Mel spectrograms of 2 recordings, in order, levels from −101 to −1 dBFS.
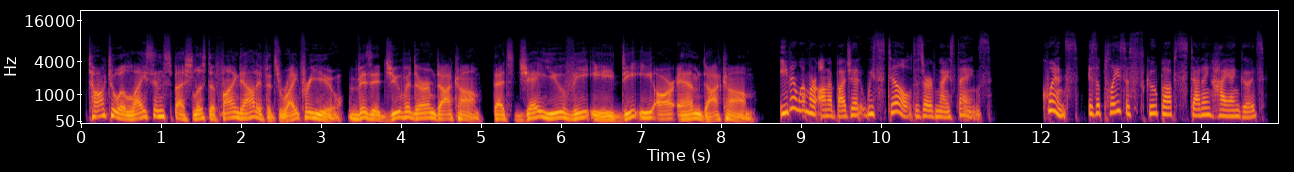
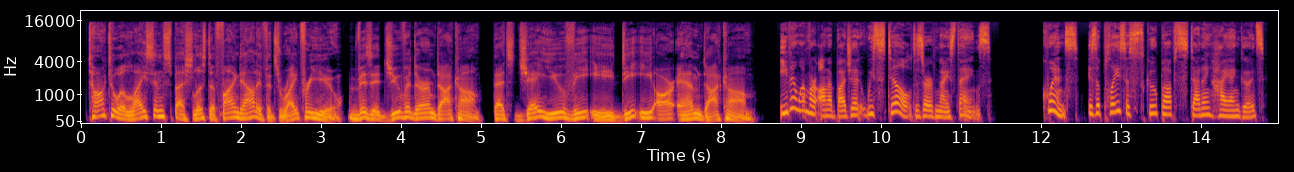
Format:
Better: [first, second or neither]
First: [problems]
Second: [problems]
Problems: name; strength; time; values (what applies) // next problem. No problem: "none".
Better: second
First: muffled; very; fading above 3 kHz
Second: none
